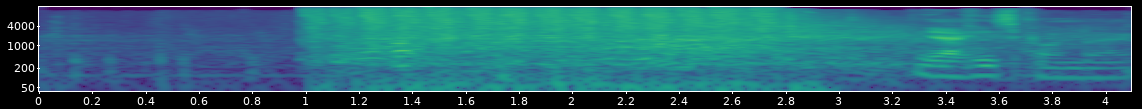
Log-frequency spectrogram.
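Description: A rifle fires a rapid, loud burst of shots.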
